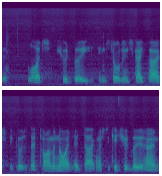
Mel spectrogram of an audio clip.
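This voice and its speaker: This man talks at a fairly low pitch with fairly even intonation. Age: 60s. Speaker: caller. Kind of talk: radio call-in.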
